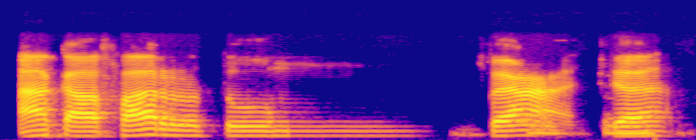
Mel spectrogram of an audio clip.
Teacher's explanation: mim sukun bertemu dengan huruf ba, bacaan ikhfa syafawi, dibaca samar-samar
